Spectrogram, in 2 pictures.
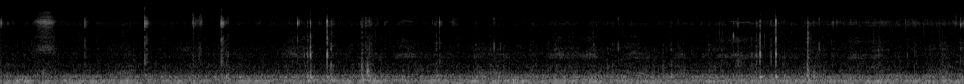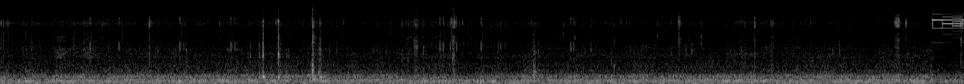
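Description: Wind rushes steadily past a cyclist riding fast downhill.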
